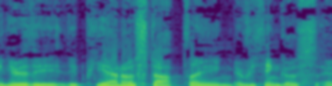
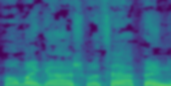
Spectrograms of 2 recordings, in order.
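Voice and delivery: panicked mourner; 13 semitones higher than usual. Acted.

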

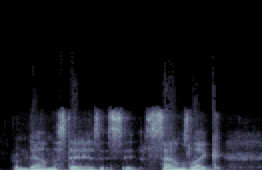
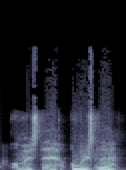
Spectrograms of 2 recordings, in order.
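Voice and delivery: Henri straining; 9 semitones higher, faster than usual. Acted. Henri fumbling keys at lock.

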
